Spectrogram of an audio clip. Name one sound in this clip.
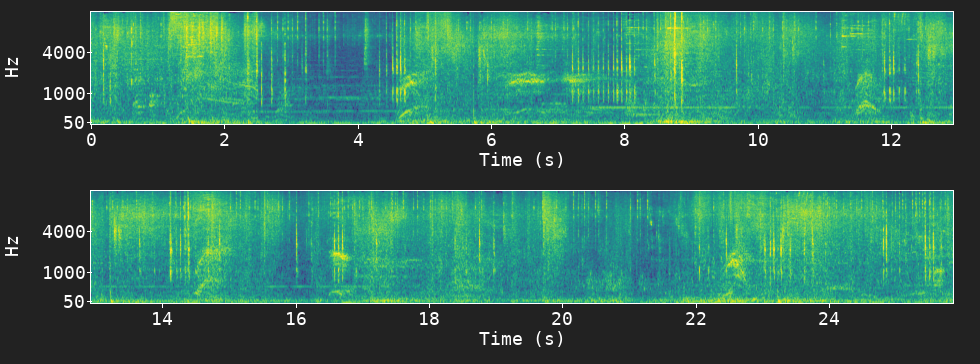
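Game sound effects of spells and hits play in quick bursts.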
